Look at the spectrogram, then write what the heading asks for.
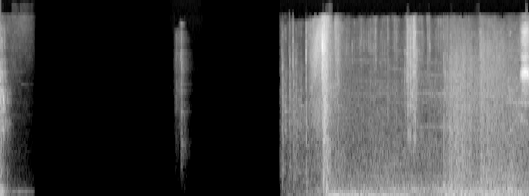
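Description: A bomber attack in the World War II card game Kards hits after a few seconds of near silence: a loud, deep boom lands, and rumbling debris and crackle continue underneath.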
